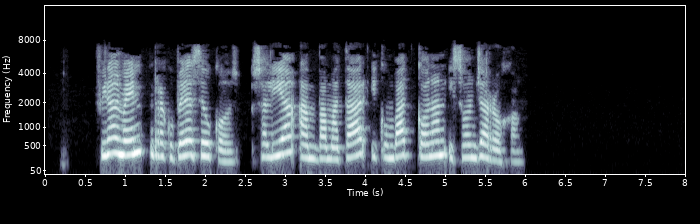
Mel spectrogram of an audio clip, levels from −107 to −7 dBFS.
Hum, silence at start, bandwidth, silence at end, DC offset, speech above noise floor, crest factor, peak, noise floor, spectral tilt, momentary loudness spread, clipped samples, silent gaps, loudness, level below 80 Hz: none; 0.65 s; 7.6 kHz; 2.05 s; under 0.1%; over 74 dB; 16 dB; -2 dBFS; under -90 dBFS; -3.5 dB/octave; 12 LU; under 0.1%; none; -16 LUFS; -66 dBFS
